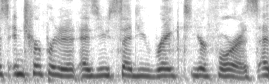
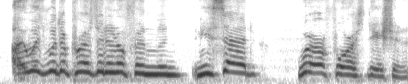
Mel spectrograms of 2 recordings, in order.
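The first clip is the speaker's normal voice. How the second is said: pitched-up, overdone, exaggerated New York accent; 5 semitones higher than usual. Asked to read out Trump's phrasing, reading it in a Trump voice that sounds too New York. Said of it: "I don't know why he sounds too New York".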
